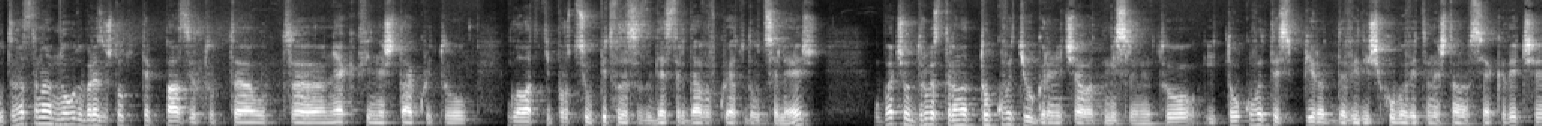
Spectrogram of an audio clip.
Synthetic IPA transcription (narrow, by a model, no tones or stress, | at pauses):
ot̪ɛd̪nast̪ɾɐnaɛmnɔɡʊd̪obɾɛzɐʃt̪ɔt̪ʊ̥t̪ɛpazjət̪ot̪ot̪ːnʲakə̥kvinɛʃt̪akoit̪ʰʊ | ɡlˠɐvat̪ə̥t̪ipɾɔst̪o̥sɛopit̪vəd̪ɐsɛzd̪ɐd̪ɛsɾɛd̪avɐfkojat̪ʊd̪ɐot̪sɛlɛːʃ | obat͡ʃɛod̪ːɾuɡəst̪ɾɐnat̪ɔlˠkʊvɐt̪ioɡɾɐnit͡ʃavɐt̪mislɛnɛt̪ʰoit̪ɔlˠkʊvət̪ɛspiɾət̪̚d̪ɐvid̪iʃxubɐvit̪ɛnɛʃt̪anɐfsʲjakəd̪ɛt͡ʃɛ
